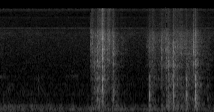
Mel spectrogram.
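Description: Scooping flour from a paper flour bag with a measuring cup: quiet, short rustles and clicks of the paper bag and cup, a cluster about two seconds in and several more near the end, over a low steady hum.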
